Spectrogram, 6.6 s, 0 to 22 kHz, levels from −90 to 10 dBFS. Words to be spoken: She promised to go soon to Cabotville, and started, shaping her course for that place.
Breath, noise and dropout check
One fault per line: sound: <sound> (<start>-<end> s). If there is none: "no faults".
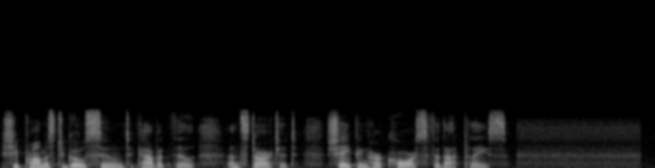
no faults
